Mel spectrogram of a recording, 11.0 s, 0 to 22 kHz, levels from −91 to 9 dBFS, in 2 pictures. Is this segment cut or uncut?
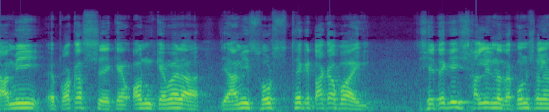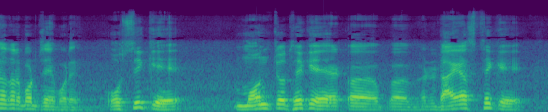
cut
